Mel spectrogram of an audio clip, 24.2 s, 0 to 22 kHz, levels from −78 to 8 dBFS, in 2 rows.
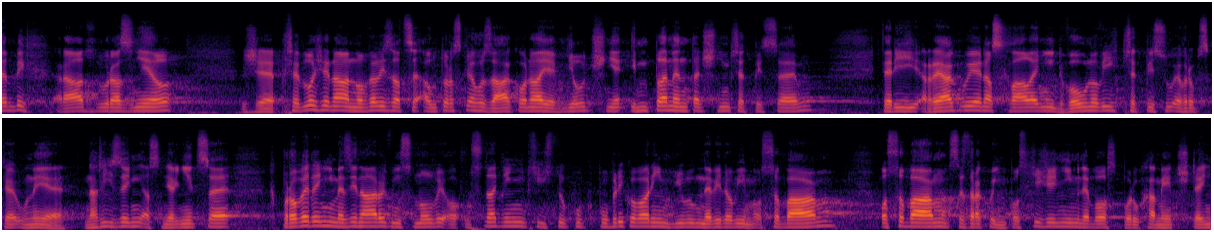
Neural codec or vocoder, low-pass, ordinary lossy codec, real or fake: autoencoder, 48 kHz, 32 numbers a frame, DAC-VAE, trained on Japanese speech; 14.4 kHz; Opus, 64 kbps; fake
